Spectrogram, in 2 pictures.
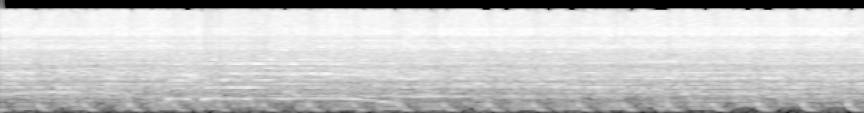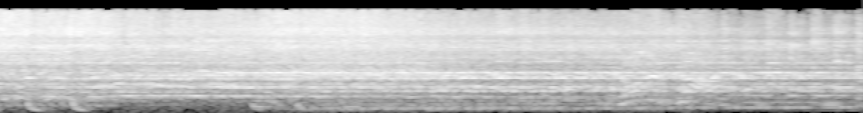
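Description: Hardcore rave music played loud from a DJ set over a PA, a fast kick drum driving under synths. About eight seconds in the kick drops out, leaving held bass and synth tones.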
